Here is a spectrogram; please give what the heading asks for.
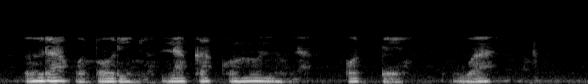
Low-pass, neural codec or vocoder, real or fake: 3.6 kHz; none; real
